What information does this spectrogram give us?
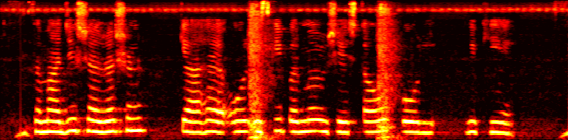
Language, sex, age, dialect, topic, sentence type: Hindi, male, 25-30, Hindustani Malvi Khadi Boli, banking, question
